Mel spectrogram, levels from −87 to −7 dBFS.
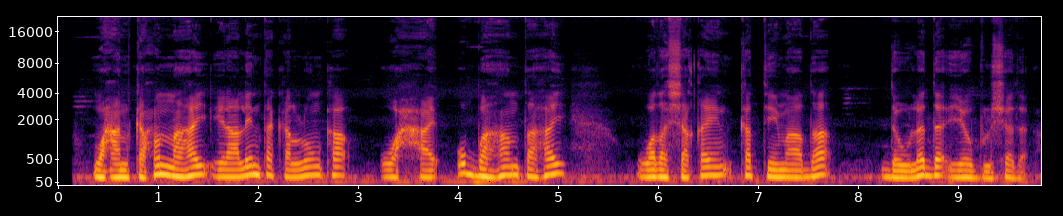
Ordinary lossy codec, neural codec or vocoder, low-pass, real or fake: none; none; none; real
